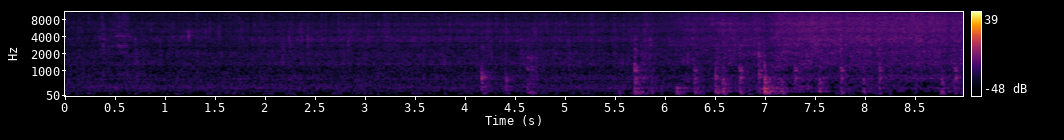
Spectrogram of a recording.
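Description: Onion-tomato masala sizzling in an open stainless steel pressure cooker as thick curd is spooned in and then stirred through with a wooden spatula. There are a few light knocks, and the sizzle grows louder about seven seconds in as the stirring starts.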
